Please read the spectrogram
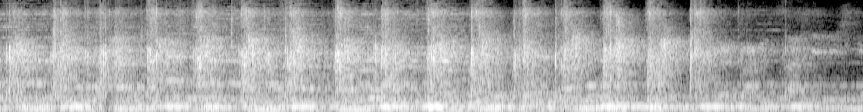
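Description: Plucked-string orchestra of mandolins and guitars playing a lively tune, with sustained low notes under a steady strummed beat of about two to three chords a second.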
